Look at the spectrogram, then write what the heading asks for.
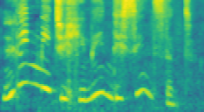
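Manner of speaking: high, imperious order; mother ordering Wonka to take her to her son; commanding mother. Acted. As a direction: demand it at once.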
